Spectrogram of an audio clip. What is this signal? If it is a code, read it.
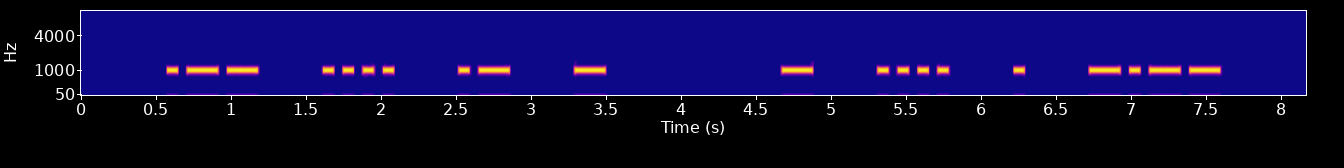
Morse code, heard as a keyed tone, about 18 wpm, spaced as for 12 wpm, 1000 Hz. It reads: WHAT THEY
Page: 12-wpm-morse-code-quotes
